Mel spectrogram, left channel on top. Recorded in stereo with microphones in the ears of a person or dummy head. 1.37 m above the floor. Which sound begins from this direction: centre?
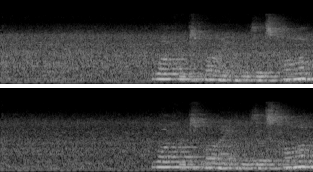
A woman speaking, at 1.5 s.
